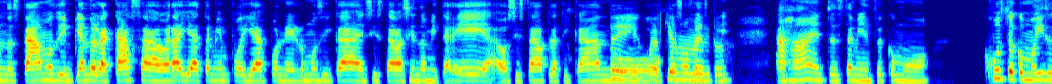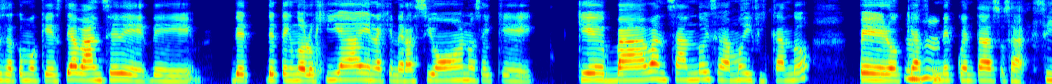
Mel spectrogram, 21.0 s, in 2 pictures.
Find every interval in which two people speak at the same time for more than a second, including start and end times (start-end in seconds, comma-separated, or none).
6.1-7.3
